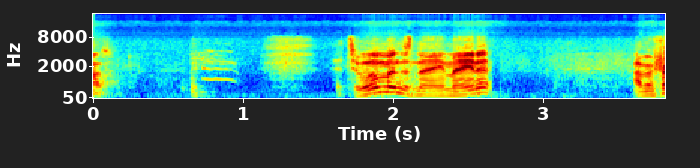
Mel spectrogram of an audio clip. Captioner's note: scoffing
